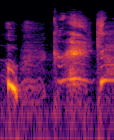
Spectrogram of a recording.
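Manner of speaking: very high, soft strained falsetto wail; tiny far-away scream of grief; mock anguish. Streamer mourns the fallen green guy, mock anguished falsetto. Acting player's dismay at character's death.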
